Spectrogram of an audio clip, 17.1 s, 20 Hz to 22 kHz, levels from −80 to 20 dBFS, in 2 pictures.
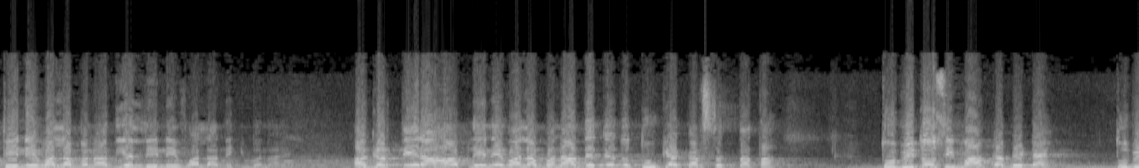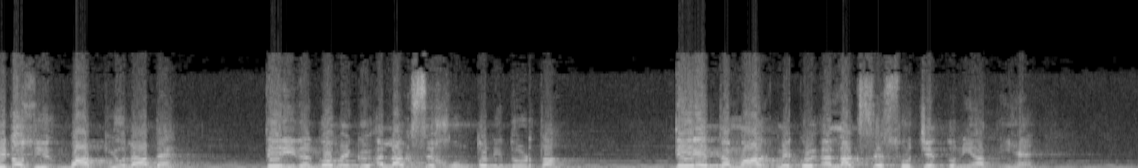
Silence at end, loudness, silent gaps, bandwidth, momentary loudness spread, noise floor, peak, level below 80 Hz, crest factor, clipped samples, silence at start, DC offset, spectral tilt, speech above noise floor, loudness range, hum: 0 s; -8 LUFS; none; 16 kHz; 18 LU; -29 dBFS; 0 dBFS; -38 dBFS; 8 dB; 0.3%; 0 s; 0.5%; -3 dB/octave; 22 dB; 3 LU; none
